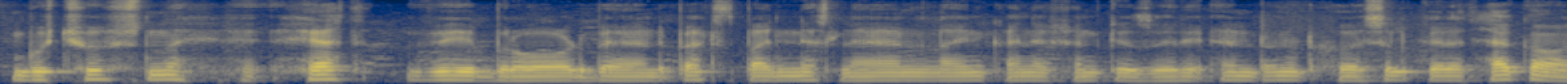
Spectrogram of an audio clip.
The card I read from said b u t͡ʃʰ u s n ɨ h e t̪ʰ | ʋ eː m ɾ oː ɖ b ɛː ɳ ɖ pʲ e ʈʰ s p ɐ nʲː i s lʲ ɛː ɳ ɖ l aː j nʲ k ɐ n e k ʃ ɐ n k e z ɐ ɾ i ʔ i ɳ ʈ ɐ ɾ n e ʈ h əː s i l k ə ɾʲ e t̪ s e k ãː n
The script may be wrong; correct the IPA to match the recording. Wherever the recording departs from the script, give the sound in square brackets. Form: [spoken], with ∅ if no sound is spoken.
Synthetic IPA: b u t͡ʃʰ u s n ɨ h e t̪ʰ | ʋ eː [b] ɾ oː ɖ b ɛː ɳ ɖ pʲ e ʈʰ s p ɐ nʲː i s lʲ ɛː ɳ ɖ l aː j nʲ k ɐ n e k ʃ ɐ n k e z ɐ ɾ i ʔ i ɳ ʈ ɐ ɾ n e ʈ h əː s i l k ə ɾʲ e t̪ [h] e k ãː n

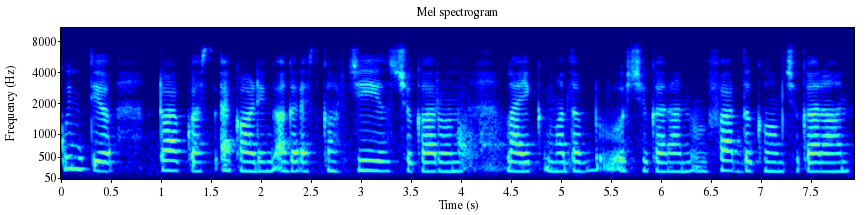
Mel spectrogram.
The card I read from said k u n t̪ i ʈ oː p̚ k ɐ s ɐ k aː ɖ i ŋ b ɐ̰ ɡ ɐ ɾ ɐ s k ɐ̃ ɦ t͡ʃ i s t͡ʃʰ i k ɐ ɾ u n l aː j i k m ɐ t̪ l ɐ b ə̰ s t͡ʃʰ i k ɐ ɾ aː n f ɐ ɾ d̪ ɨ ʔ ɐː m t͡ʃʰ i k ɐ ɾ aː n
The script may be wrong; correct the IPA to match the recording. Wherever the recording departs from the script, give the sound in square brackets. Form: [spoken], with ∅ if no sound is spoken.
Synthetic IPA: k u n t̪ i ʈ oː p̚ k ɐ s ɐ k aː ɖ i ŋ [ɡ] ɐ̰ ɡ ɐ ɾ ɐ s k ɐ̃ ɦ t͡ʃ i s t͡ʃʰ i k ɐ ɾ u n l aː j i k m ɐ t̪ l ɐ b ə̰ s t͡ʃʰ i k ɐ ɾ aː n f ɐ ɾ d̪ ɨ [k] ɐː m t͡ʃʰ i k ɐ ɾ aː n

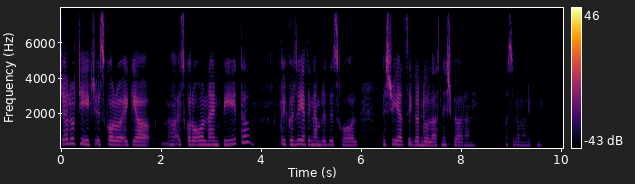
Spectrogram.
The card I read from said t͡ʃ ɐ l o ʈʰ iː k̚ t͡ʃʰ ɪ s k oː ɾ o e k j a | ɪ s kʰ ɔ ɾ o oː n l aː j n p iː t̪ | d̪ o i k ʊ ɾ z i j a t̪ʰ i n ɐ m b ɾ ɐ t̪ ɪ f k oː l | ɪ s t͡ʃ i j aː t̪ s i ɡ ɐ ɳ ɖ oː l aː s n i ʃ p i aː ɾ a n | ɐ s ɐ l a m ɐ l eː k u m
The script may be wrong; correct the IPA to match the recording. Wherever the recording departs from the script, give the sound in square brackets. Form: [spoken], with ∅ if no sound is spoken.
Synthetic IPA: t͡ʃ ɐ l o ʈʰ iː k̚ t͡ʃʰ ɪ s k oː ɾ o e k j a | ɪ s [k] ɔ ɾ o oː n l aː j n p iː t̪ | [t̪] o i k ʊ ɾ z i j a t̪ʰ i n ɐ m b ɾ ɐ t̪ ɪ [s] k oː l | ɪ s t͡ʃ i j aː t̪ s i ɡ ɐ ɳ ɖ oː l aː s n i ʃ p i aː ɾ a n | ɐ s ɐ l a m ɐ l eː k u m

